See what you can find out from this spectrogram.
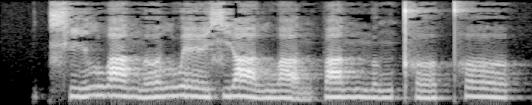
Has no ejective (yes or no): yes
